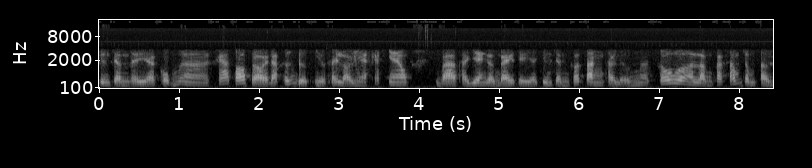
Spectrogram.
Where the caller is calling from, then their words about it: Vĩnh Long, Vietnam; em gọi đến từ Vĩnh Long á chị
